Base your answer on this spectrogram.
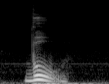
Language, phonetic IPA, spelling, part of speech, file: Swedish, [buː], bo, verb / noun, Sv-bo.ogg
- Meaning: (verb) to live, to dwell, to reside (to have permanent residence); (noun) 1. a dwelling (of an animal), especially a bird's nest 2. a home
